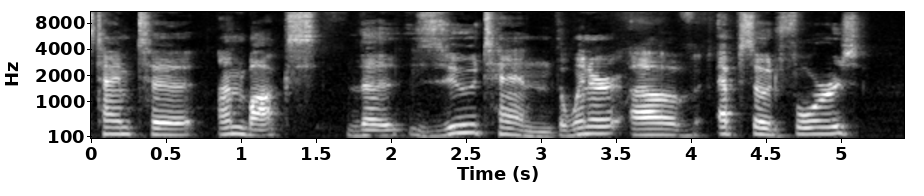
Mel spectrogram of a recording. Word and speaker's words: XU10: Hey fam, Pick here, and it's time to unbox the Zoo 10, the winner of episode 4's Wheel of Review. So, yeah, it is pronounced Zoo officially from what I have heard.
